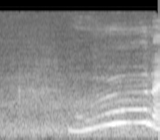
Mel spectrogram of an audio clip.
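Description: Quiet room tone, then about a second in a woman's drawn-out exclamation, her voice sliding up in pitch and holding for about a second before dropping, as she reacts to the room.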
